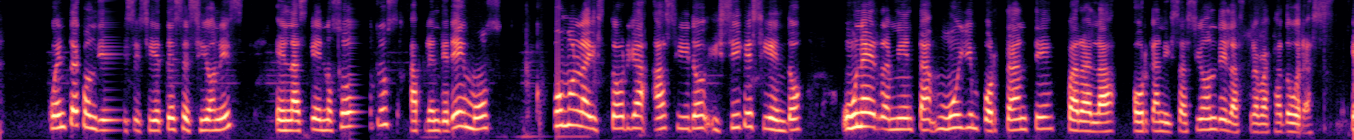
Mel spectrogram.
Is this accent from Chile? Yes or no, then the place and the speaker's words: no; Mexico; now in California, United States; Soy de México. Hace 32 años que llegué a este país. Tengo trabajando 22 años como trabajadora doméstica aquí en el condado de Orange, California.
